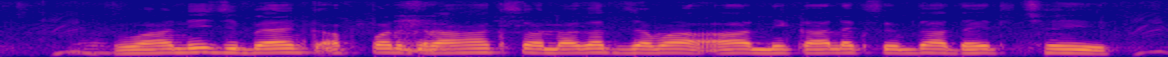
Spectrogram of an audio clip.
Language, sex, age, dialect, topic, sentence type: Maithili, male, 18-24, Southern/Standard, banking, statement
